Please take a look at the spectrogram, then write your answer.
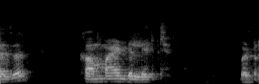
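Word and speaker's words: cmdlet: We should call as a command let. But written we will write in this style, but pronounced as a command let.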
